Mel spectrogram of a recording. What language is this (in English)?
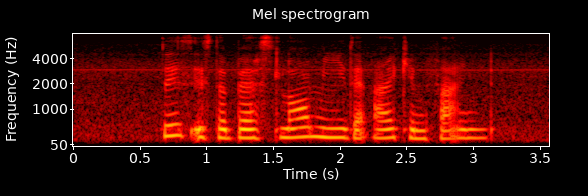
English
